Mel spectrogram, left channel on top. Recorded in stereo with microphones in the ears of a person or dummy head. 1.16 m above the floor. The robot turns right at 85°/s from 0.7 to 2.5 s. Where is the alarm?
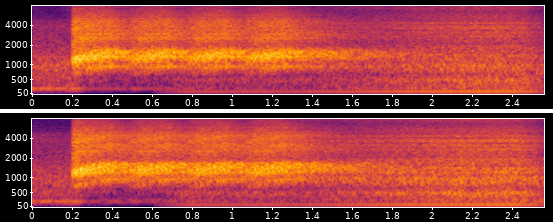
5° left (ahead or behind), 1.0 m; by 1.4 s 20° left (ahead or behind), 1.0 m.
